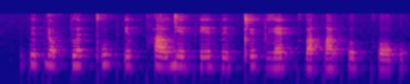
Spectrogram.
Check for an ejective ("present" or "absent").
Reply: present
